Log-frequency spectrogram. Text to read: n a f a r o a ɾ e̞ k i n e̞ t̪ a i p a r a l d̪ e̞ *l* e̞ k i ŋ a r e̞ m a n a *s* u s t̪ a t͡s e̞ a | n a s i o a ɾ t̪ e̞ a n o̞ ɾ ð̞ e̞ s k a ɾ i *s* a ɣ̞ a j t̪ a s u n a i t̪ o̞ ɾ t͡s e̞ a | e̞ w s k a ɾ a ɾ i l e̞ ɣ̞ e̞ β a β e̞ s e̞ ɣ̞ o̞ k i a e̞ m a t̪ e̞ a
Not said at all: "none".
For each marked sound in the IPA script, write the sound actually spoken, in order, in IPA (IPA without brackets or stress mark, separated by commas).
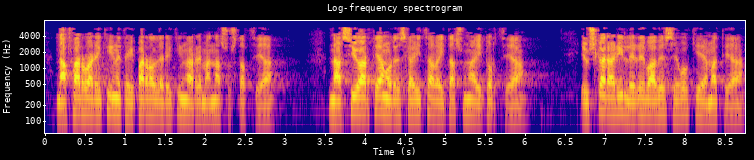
ɾ, s, t͡s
